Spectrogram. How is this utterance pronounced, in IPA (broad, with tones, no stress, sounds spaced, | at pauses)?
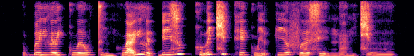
ɓ ə˧ j l ə˧ j k w əː˨˦ w t̪ i̤˨˩ m h w a̰˧˥ j l ə˨˩ t̚ ɗ i˧ z u˦˥ k̚ x ṵ˧˥ ə̯ t͡ɕ ə˦˥ t̚ h e˧ k w ḭ˧˨ ə̯ k i˨˦ ə̯ f əː˨˦ s e̤˨˩ ŋ a̤˨˩ ŋ t͡ɕ ə̤ː˨˩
